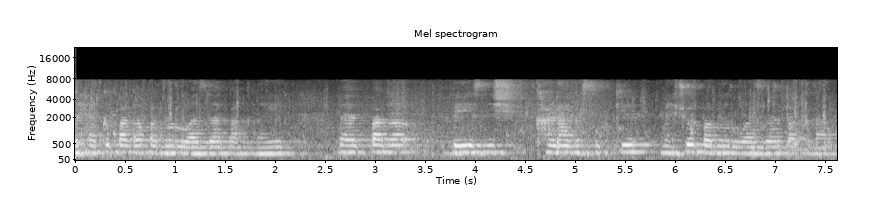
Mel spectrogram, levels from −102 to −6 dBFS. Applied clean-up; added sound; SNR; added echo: none; Waves, surf; 14 dB; reverberation time 0.6 s.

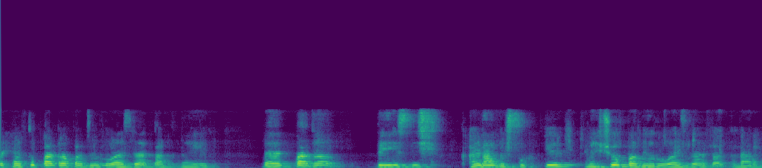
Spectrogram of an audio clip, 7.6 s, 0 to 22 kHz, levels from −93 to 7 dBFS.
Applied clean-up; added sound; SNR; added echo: neural mask model DeepFilterNet 3.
